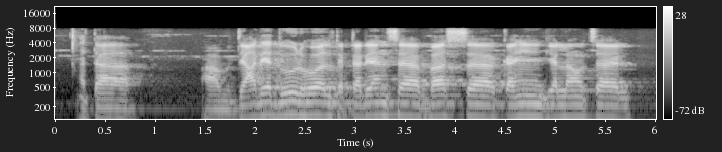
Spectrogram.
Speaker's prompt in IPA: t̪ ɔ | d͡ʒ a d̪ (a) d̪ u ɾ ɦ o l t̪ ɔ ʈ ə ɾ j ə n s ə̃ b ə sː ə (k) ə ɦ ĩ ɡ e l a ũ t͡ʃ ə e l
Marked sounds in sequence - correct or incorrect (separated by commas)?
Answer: incorrect, correct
